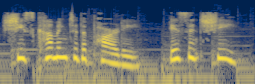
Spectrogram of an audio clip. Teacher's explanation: If you say the question tag with a rising intonation, you're genuinely asking a question.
